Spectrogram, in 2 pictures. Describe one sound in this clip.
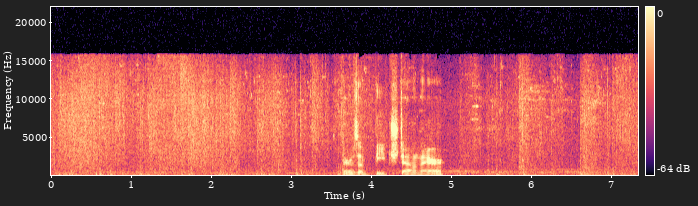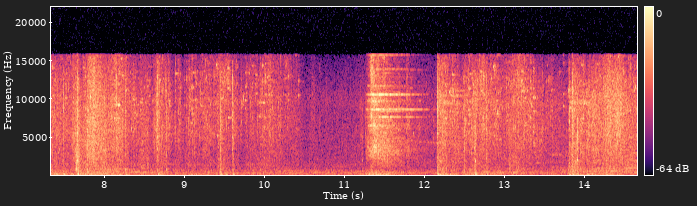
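A horse's hooves thud steadily over rock and grass.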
